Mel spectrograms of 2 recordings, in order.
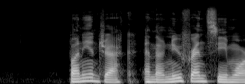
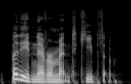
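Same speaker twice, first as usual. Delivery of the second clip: ordinary delivery, nothing marked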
